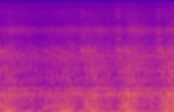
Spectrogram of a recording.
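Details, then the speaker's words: Ford Sierra Cosworth engine knocking at idle: a light, repeated tapping knock under an uneven low rumble. The engine blew up and was rebuilt with second-hand pistons. "We're listening for a knocking noise. So if you have a listen, you just hear that tapping sound."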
